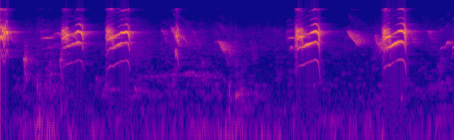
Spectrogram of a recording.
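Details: Little spiderhunter lure call: sharp, high chirps with falling down-swept notes, given in short clusters about once a second, with brief quiet gaps between bursts.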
